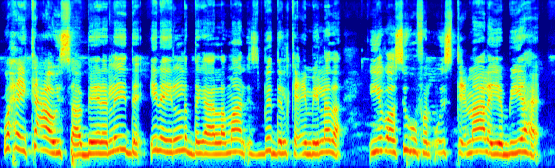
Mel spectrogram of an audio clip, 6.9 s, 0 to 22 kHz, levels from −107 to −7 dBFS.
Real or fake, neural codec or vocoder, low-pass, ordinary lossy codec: fake; vocoder, 44.1 kHz, 128 mel bands every 512 samples, BigVGAN v2; none; none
